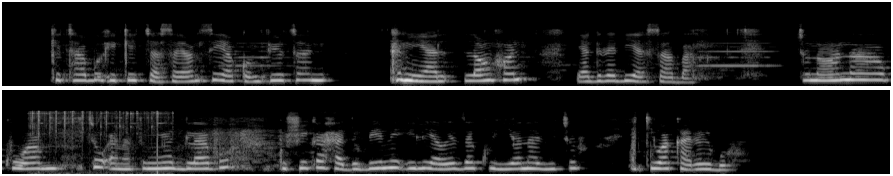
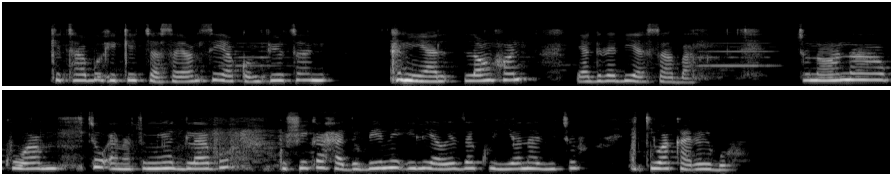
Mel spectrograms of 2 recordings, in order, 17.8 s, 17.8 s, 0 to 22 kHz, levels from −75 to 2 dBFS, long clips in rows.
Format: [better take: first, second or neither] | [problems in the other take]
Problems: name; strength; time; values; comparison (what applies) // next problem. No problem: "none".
second | background sound (Keys jangling); 12 dB below the speech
